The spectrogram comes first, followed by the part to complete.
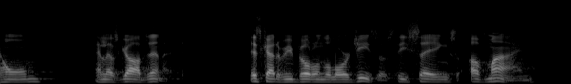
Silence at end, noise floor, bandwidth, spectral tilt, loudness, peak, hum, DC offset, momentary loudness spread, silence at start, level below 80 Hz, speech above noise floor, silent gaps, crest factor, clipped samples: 0.4 s; -76 dBFS; 15.5 kHz; -5 dB/octave; -41 LUFS; -20 dBFS; none; under 0.1%; 13 LU; 0 s; under -90 dBFS; 36 dB; none; 22 dB; under 0.1%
